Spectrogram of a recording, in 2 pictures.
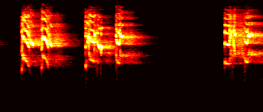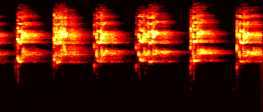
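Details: Harsh, high chirping from a breeding pair of lovebirds: a few quick notes, a pause of over a second, then a regular string of chirps roughly every third of a second.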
